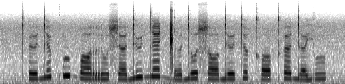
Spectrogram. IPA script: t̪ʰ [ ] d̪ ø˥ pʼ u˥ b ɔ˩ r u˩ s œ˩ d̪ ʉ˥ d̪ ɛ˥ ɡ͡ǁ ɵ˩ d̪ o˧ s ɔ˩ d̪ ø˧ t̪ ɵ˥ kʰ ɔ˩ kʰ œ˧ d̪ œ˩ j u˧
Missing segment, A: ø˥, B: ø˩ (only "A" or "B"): B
